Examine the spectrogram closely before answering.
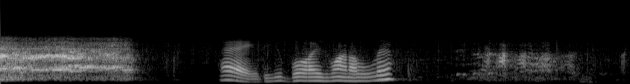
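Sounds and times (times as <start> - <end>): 
car tire skid screeching as it brakes hard: 0.0 - 1.4
speech: 2.7 - 4.1
laughter: 4.5 - 6.1.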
